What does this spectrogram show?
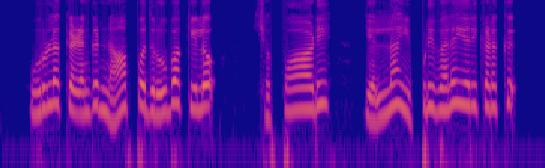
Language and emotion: Tamil, fearful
